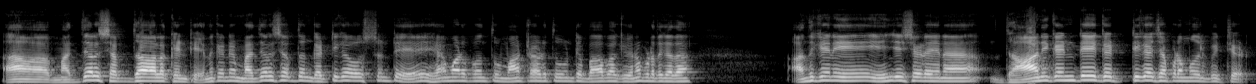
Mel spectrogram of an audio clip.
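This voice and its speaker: A man's voice: a little high, moderate pace. A man giving a devotional scripture discourse as a satsang speaker, earnest and explanatory, often asking rhetorical questions.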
